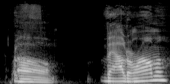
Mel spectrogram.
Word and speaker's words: Valderrama: Valderrama? – Yeah, there we go.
